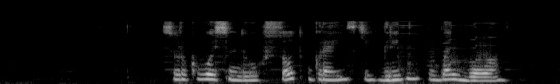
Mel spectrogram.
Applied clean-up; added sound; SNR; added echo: neural separator model SepFormer DNS4.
